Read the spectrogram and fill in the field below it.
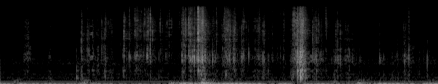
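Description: A plastic card wrapper crinkles and tears as it is opened.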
